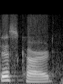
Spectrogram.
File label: "discard", dealer's speech; PowerPOKER Demo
